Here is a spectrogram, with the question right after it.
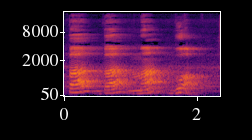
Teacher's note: Bilabial because 2 lips are coming in contact against each other. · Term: bilabial consonants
